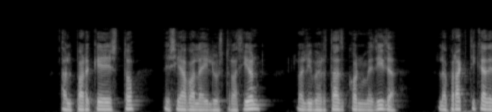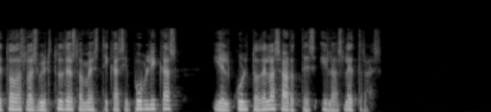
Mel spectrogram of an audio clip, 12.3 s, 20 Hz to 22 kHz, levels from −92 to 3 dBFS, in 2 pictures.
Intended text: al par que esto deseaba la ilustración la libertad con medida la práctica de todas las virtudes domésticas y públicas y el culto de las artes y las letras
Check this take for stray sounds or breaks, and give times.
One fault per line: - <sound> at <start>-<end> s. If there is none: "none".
none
